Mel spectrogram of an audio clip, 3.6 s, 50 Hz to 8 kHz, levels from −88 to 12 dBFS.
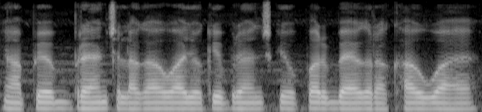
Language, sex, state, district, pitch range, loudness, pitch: Hindi, male, Jharkhand, Ranchi, 115-120 Hz, -17 LUFS, 115 Hz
